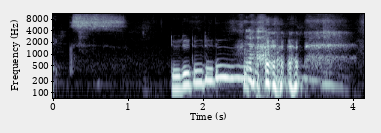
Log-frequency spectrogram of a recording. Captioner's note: laughs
